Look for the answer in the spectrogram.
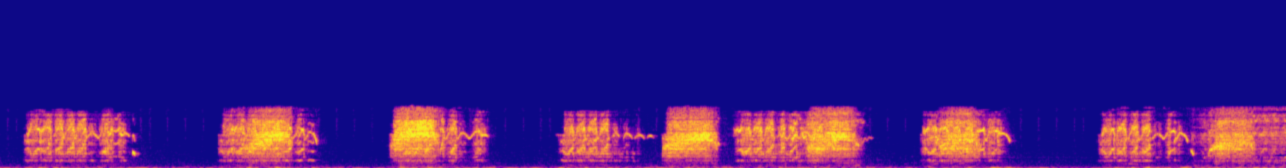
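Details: Owlets of the barn owl calling from a nest box before dawn in February, the mother taking a break. Harsh, noisy screeching hisses, each about a second long, follow one another roughly every second and a half.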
